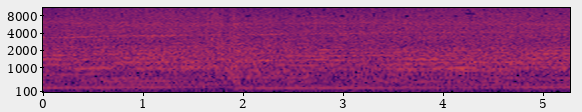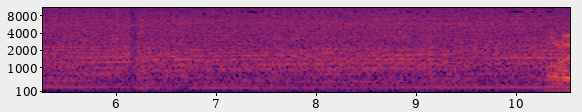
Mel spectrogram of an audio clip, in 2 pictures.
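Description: A car in a racing video game spins around, its engine holding a steady loud drone with brief dips in pitch, continuous throughout and swelling near the end.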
